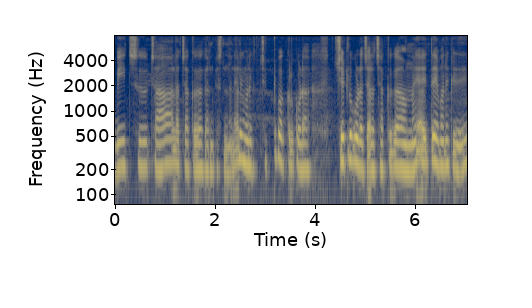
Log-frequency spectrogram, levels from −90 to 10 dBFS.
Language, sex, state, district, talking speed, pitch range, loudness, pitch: Telugu, female, Andhra Pradesh, Manyam, 135 wpm, 205-230 Hz, -19 LUFS, 215 Hz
